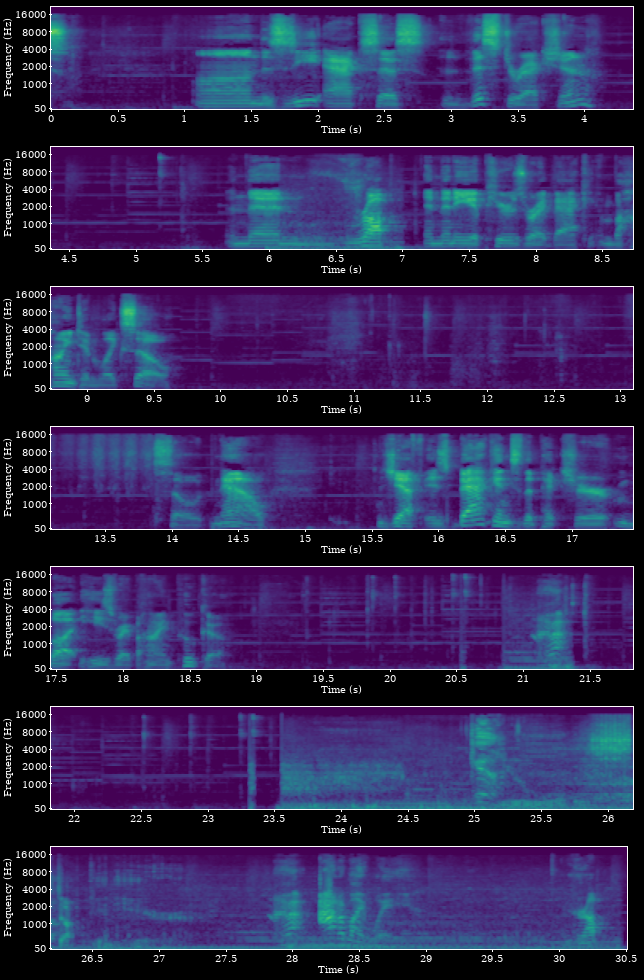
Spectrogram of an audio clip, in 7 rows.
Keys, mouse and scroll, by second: 2.4 click, 3.8-5.2 drag, 5.9 space, 6.9 space, 20.4 click, 20.7 space, 21.2 space, 21.6-22.4 scroll down 10, 23.2 click, 23.4 space, 30.3 space.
